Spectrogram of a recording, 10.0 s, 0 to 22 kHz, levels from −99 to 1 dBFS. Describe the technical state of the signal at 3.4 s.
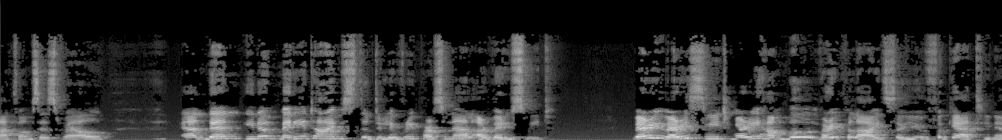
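At 3.4 s, as throughout, a mains buzz sits well below the speech: sharp 50 Hz switching spikes give a raspy, harmonic-rich rasp, not a smooth low hum.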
